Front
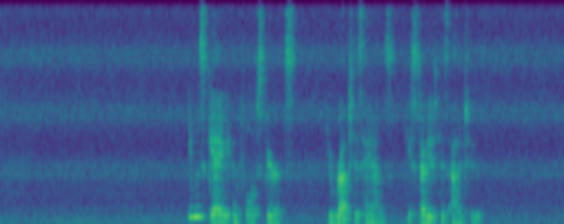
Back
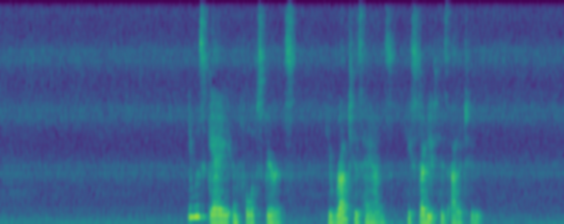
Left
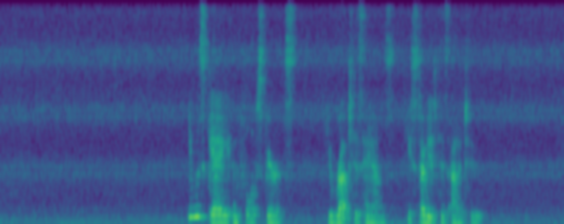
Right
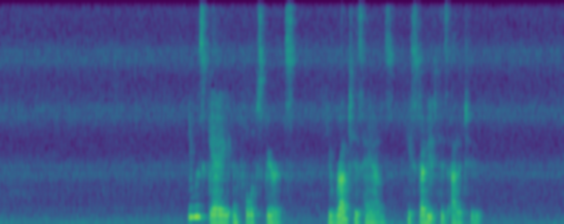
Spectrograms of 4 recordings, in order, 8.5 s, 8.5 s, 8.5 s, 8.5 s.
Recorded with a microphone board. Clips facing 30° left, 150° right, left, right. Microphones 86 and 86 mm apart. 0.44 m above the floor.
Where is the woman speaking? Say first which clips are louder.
Back 7 dB, right 3 dB; 130° right, 0.9 m.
